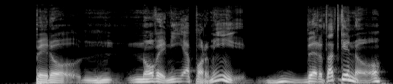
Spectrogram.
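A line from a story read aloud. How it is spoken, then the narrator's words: Trembling voice. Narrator (Spanish): dijo Pippin con voz trémula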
